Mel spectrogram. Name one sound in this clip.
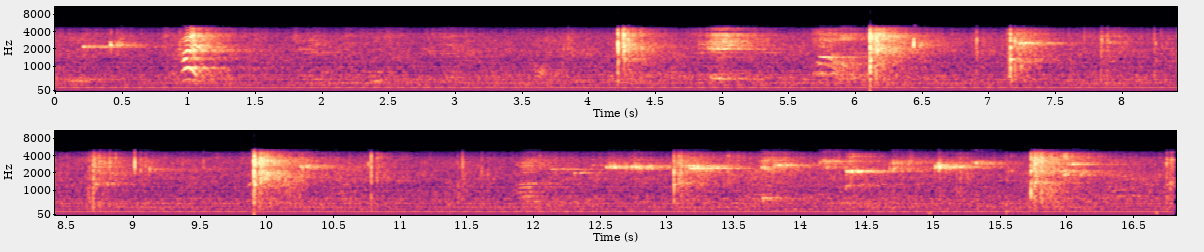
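Badminton rackets strike a shuttlecock with sharp pops in an echoing hall.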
